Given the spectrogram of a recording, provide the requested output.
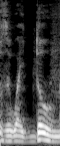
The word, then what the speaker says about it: The White Dawn: je précise que The White Down, c'est plutôt The White Dawn, hein, si euh, la bonne prononciation, l'aube, euh, l'aube blanche, c'est un, film de 1974.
